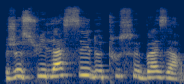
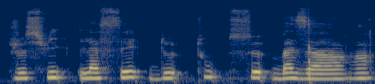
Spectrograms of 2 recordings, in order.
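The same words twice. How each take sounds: First: Said in the usual way. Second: "Je suis lassée de tout ce bazar" stretched out very slowly; savouring the card's message slowly; slow emphatic reread. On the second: Shown as a demonstration. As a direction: drag out each word to let it sink in.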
